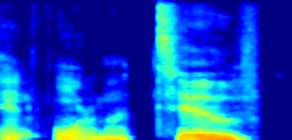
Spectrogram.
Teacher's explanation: You might notice here that I'm just using a regular O in informative, and that's usually because when O appears before L or R, it is not a diphthong. It is shortened, and it's just the O in this case. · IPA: ɪnfoɹmətɪv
